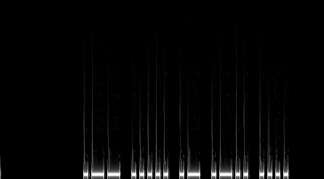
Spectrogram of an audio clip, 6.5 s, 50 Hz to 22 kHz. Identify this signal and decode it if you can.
Morse code, heard as a keyed tone, about 15 wpm, 700 Hz. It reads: W5ALH
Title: USA Call Signs - 5 Characters - Repeated 3x - 15wpm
